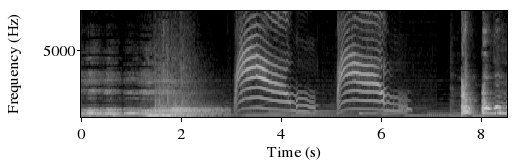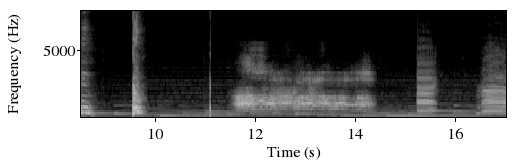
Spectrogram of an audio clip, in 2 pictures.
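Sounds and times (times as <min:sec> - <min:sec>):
background music: 0:00.0 - 0:17.0
cat meowing: 0:03.0 - 0:06.7, 0:11.5 - 0:14.4
dog barking: 0:07.6 - 0:08.8, 0:09.5 - 0:09.9.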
